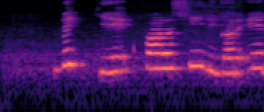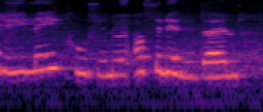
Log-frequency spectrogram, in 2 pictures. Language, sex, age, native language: Icelandic, male, 13, Icelandic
